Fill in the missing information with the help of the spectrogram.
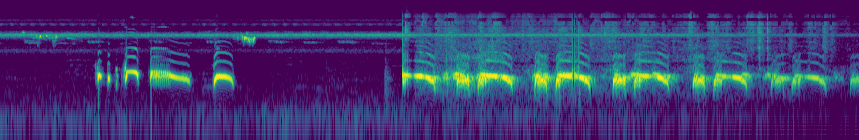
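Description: Doves give short, arched, hoarse notes in scattered bursts, then a rapid overlapping run of about one per second, over a steady high-pitched whine.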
